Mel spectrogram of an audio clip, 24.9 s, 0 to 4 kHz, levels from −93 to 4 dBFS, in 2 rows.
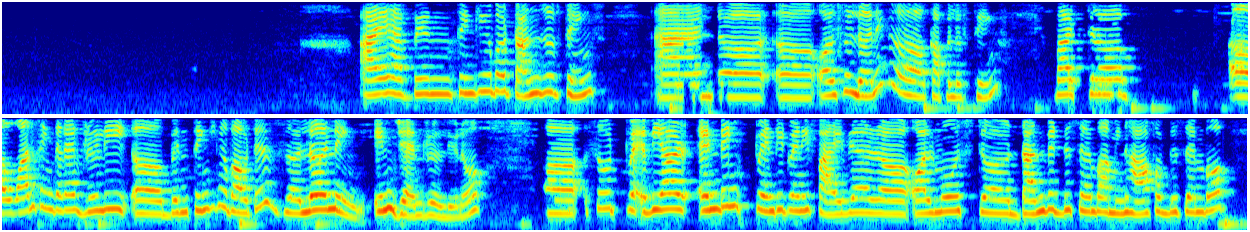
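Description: No technical faults can be heard in this speech recording.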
